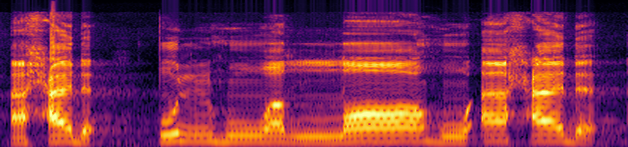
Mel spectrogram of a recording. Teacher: Tapi bunyi sebutannya tu makhrajnya ahad, ha di sini, di tengah-tengah kerongkong bunyinya, makhrajnya ha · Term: ha pedas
